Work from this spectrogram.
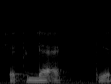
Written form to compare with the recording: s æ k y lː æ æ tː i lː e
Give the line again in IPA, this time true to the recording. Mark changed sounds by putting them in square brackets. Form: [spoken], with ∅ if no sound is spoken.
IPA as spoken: s [e] k y lː æ æ [kː] i [∅] e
